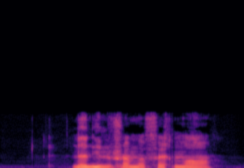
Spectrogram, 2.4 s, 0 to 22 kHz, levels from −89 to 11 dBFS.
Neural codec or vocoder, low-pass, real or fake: codec, 16 kHz, 4 kbps, FunCodec, trained on LibriTTS, 50 frames a second; 7.2 kHz; fake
